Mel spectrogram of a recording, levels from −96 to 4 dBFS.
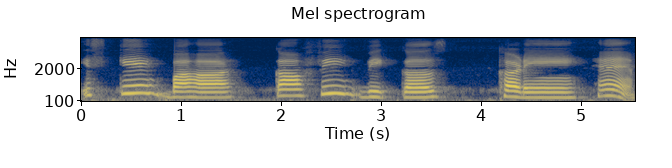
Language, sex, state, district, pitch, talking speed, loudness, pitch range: Hindi, male, Punjab, Fazilka, 225 Hz, 65 wpm, -14 LUFS, 205-290 Hz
